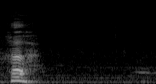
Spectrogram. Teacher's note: Lalu ada celah suara glotal. Nah, itu udara melewati celah antara pita suara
